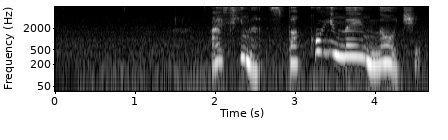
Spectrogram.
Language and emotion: Russian, positive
